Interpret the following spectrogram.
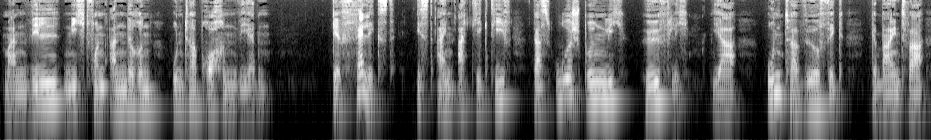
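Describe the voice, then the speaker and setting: A man narrating a scripted language lesson, explaining words in a measured way and spelling some of them out letter by letter. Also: lowish voice, lively intonation, a little mellow, no room sound, studio quality. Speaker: language teacher.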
